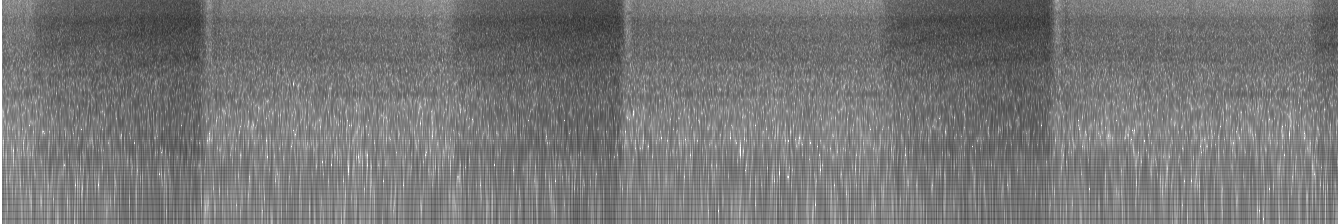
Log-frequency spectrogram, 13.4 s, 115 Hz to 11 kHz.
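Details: Mechanical ventilator sound from a home ventilator in daily use: rhythmic rushing airflow at about 14 breath cycles a minute with a steady low hum.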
